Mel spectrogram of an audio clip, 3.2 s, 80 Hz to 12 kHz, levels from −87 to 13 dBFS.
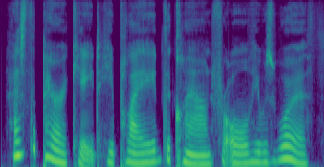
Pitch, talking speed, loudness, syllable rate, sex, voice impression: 165 Hz, 220 wpm, -18 LUFS, 4.8 syllables/s, female, very feminine, very adult-like, slightly intellectual, slightly calm, slightly elegant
